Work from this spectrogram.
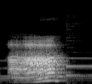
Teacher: the second tone as the line suggests kind of rises in pitch · it kind of dips in pitch before rising in pitch. So we will say ah, and again, ah. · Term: tone 3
